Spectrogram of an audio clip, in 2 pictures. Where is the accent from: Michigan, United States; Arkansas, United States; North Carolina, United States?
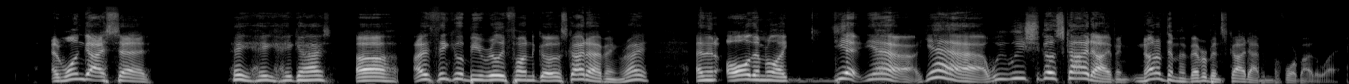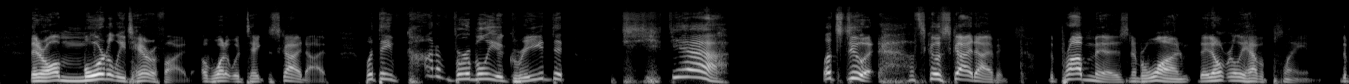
Arkansas, United States; What they didn't know is that I'm from Arkansas and my father was like a delicacy.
